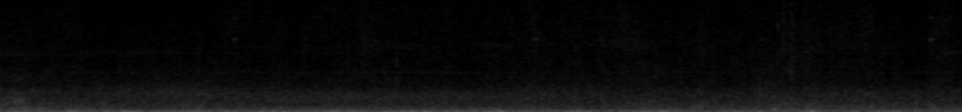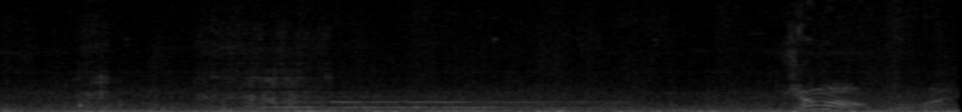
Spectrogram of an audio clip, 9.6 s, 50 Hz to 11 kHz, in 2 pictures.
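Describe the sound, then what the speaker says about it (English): Horses in Red Dead Redemption 2 trudge through fresh snow on a narrow trail, with soft muffled hoof steps under a steady windy ambience, a brief whinny near the end, and occasional voices. "Horses are getting tired."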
